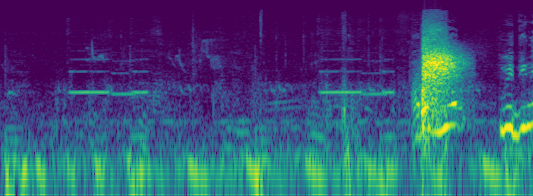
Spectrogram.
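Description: A single loud, sharp hit lasting under half a second, about three seconds in, as one man goes down onto the ground, heard over faint background music.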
